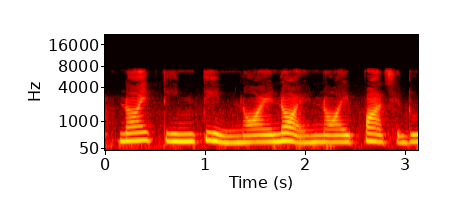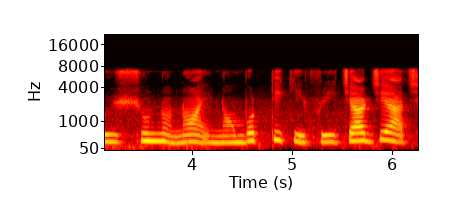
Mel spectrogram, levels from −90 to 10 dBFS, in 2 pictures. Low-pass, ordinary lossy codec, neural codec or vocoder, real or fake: 7.2 kHz; none; none; real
